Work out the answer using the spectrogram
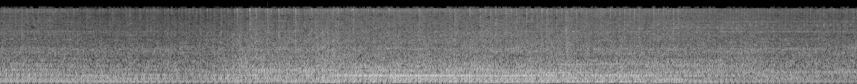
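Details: Craftsman lawn tractor after no-start repair with new carburetor parts including float needle valve, idle over a year, full gas tank: steady, even engine drone at one speed, no misses, knocks or surging; normal running.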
